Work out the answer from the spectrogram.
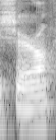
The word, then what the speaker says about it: Cheryl: Cheryl, I spelled your name wrong, but I was not supposed to say Shirley. It's supposed to be Cheryl.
